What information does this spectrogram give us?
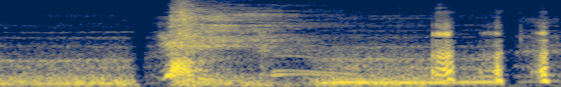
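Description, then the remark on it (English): A voice imitates heavy, labored breathing heard inside headgear in a swamp: a loud breathy rush, a low humming strain, then two short sharp gasping inhales. “Like me breathing really hard.”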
